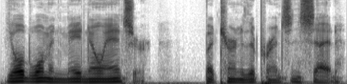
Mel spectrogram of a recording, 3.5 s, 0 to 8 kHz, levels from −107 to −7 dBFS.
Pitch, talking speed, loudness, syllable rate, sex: 90 Hz, 225 wpm, -18 LUFS, 6.1 syllables/s, male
